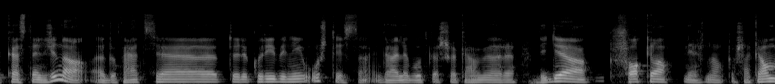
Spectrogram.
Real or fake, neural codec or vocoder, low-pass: fake; codec, 44.1 kHz, 3.4 kbps, Pupu-Codec; 10.8 kHz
